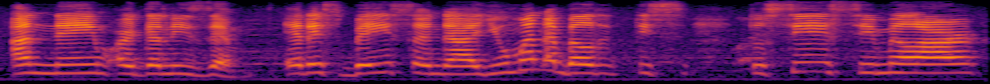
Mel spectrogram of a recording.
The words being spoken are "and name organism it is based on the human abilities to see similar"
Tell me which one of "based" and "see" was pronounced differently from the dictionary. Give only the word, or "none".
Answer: none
